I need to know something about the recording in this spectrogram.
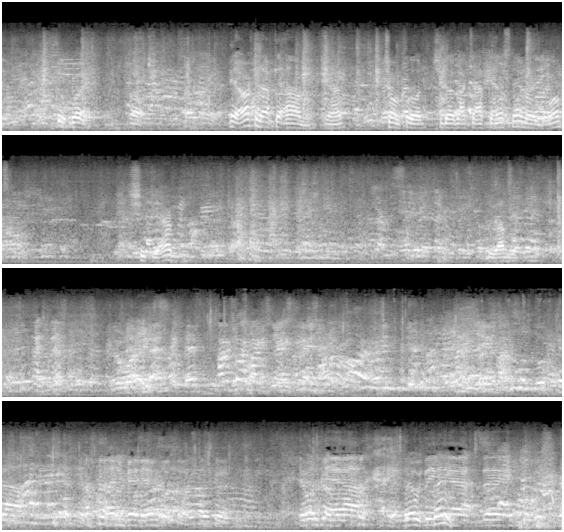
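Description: A crowd of young men and women chatters and laughs nearby.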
